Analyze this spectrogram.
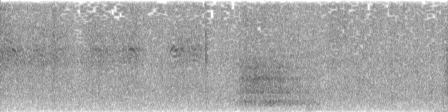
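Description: Rain falls outdoors during a beaver-watching outing, a soft, continuous hiss that is steady throughout and swells slightly midway.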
